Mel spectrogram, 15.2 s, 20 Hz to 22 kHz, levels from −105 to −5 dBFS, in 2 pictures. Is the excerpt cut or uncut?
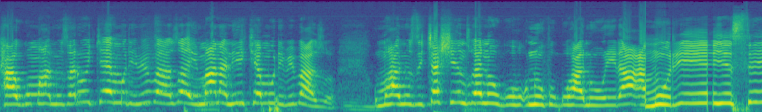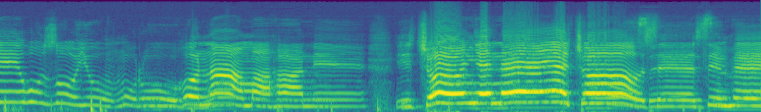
cut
